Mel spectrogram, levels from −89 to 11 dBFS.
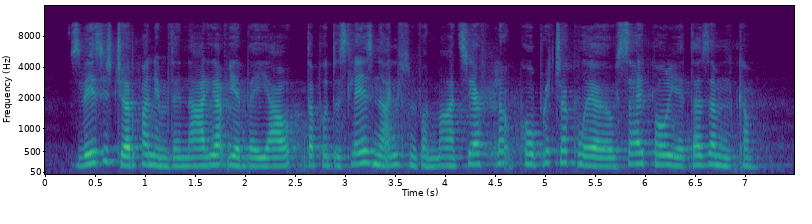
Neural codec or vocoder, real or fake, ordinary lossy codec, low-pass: codec, 24 kHz, 0.9 kbps, WavTokenizer, small release; fake; MP3, 96 kbps; 10.8 kHz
